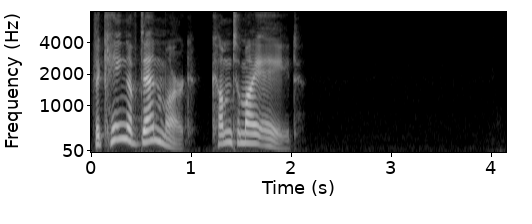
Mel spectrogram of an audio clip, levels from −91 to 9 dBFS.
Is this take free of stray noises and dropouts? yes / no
yes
